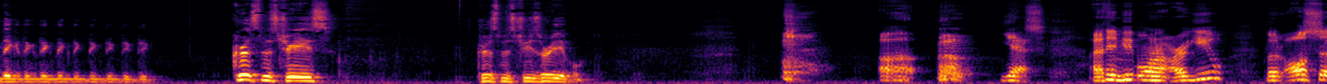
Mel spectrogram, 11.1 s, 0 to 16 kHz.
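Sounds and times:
man clearing his throat: 0:06.5 - 0:08.3.

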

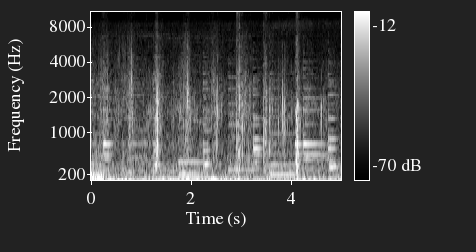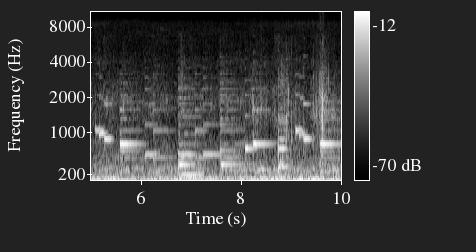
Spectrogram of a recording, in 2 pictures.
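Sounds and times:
footsteps crunching on gravel: 0:00.0 - 0:06.3, 0:07.9 - 0:10.0
light plucked background music: 0:00.0 - 0:10.0.

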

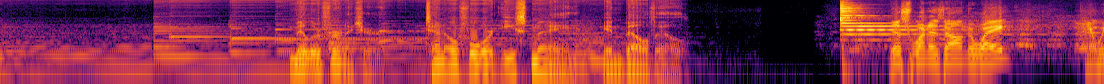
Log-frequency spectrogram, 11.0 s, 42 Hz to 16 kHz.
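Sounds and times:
ring bell ringing: 0:08.4 - 0:11.0.

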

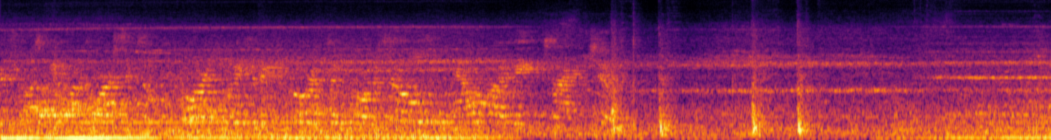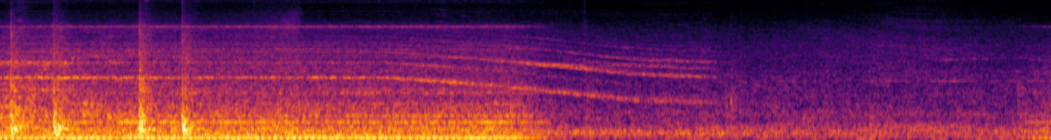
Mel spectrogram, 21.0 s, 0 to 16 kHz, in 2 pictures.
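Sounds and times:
subway train motor whine: 0:00.0 - 0:21.0.

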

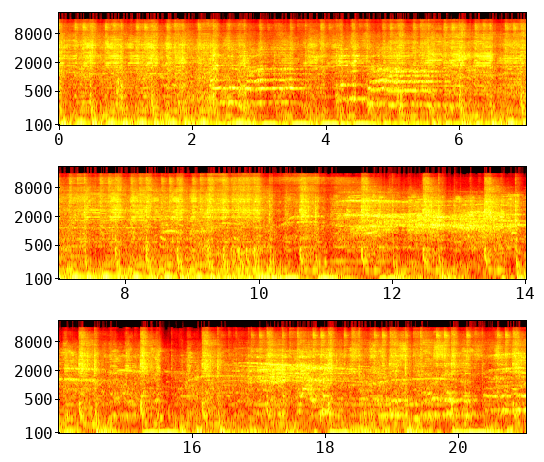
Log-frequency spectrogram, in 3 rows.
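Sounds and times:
dance-pop over sound system: 0:00.0 - 0:21.0
audience cheering: 0:08.5 - 0:21.0.

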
